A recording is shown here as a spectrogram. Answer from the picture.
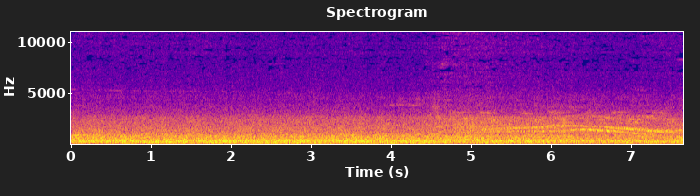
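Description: Electric train running past a station platform: a steady rumble of wheels on rail. About five seconds in, a faint high whine rises and then falls away.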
